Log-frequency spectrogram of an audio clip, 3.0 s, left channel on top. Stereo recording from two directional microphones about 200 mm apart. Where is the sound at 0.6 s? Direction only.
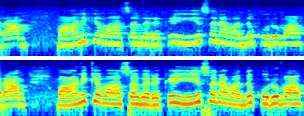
35° right (ahead or behind).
